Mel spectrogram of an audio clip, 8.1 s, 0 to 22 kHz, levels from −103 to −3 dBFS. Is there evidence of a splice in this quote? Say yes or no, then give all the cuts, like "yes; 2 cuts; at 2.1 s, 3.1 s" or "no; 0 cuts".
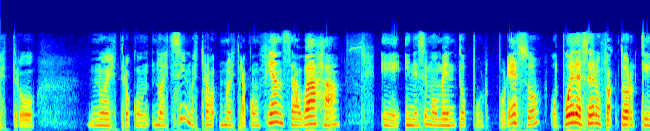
yes; 2 cuts; at 4.7 s, 6.8 s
